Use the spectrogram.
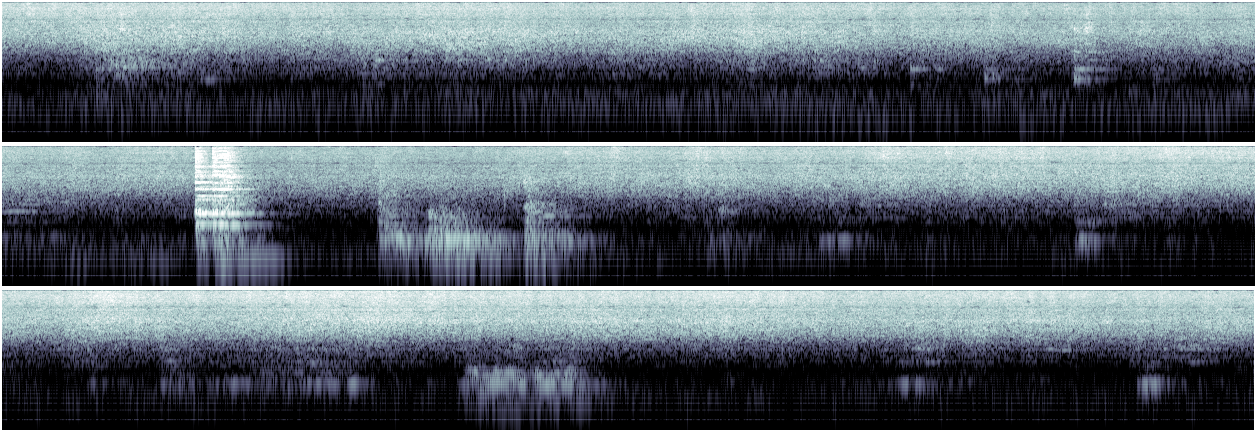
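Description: Washed flattened rice frying in a pan with already-fried onion and tomato: a steady, soft sizzle with brief louder stirring scrapes partway through.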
